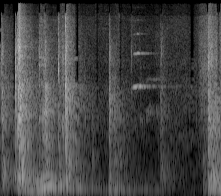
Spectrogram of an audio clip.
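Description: A door swings open with a short squeaky creak and a faint thud, heard up close in a sketch scene with no talk.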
